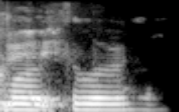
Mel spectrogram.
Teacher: If the stem of the verb ends in R, there will be two R sounds before the future endings.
